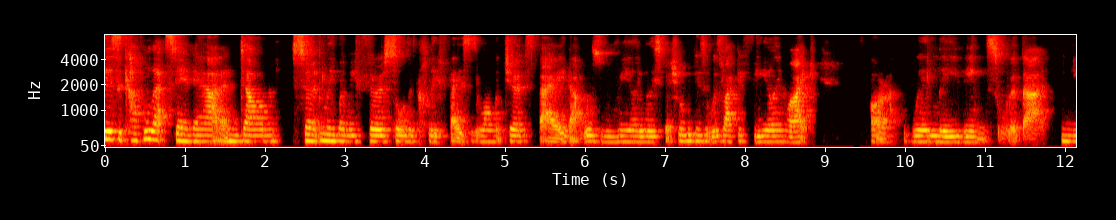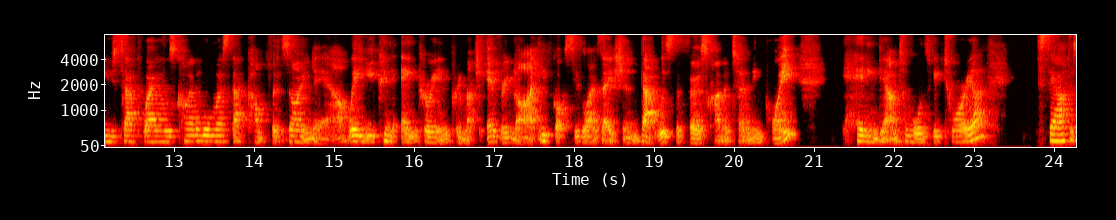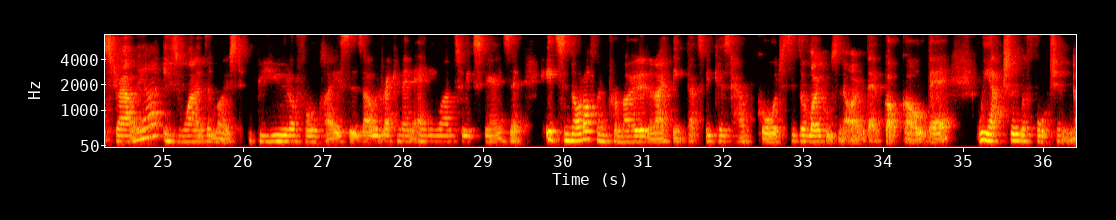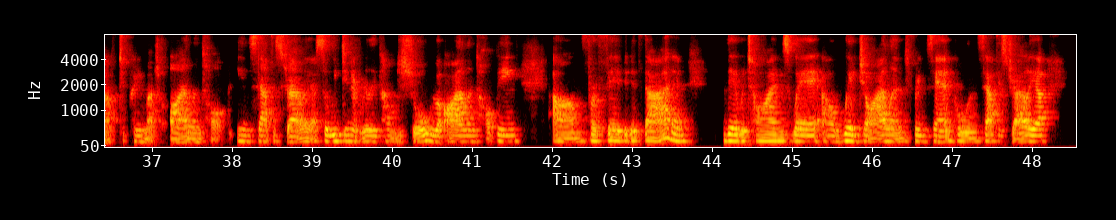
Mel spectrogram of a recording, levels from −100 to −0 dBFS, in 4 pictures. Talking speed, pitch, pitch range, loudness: 190 wpm, 155 Hz, 145-165 Hz, -36 LUFS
